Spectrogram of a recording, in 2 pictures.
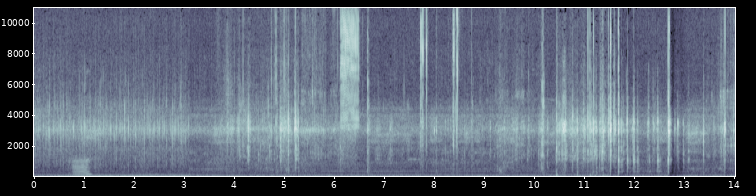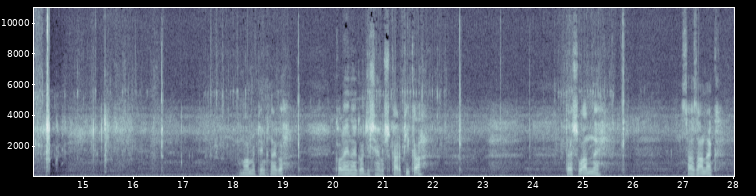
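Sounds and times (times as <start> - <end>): rain pattering on an umbrella: 0.0 - 6.1
fishing tackle clicking: 4.8 - 6.7, 7.7 - 8.6.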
